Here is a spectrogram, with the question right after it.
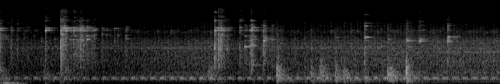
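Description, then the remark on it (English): A household recycling truck in South Northamptonshire idles with a steady low engine hum while glass bottles and cans clink and clatter in irregular bursts as the truck's side is raised and the contents are tipped into compartments within its body, with no one talking. “When necessary, the side of the truck is raised and the content is tipped into compartments within the body of the vehicle.”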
